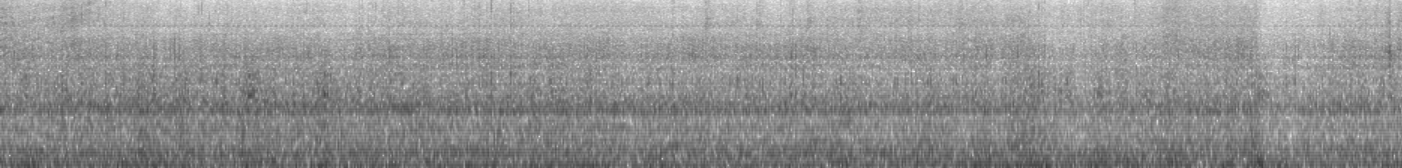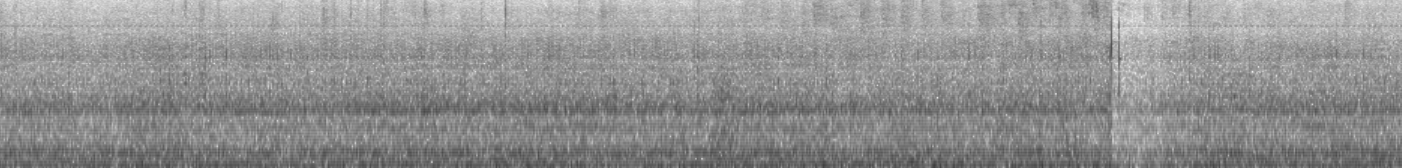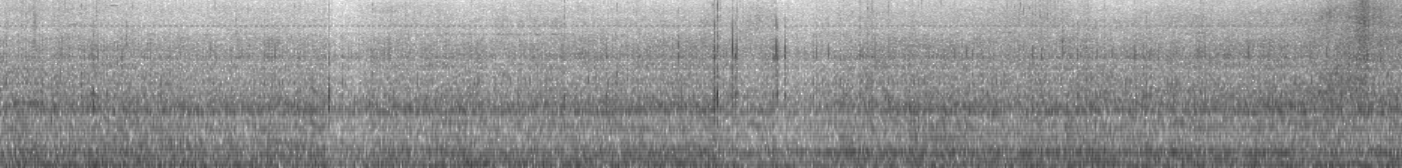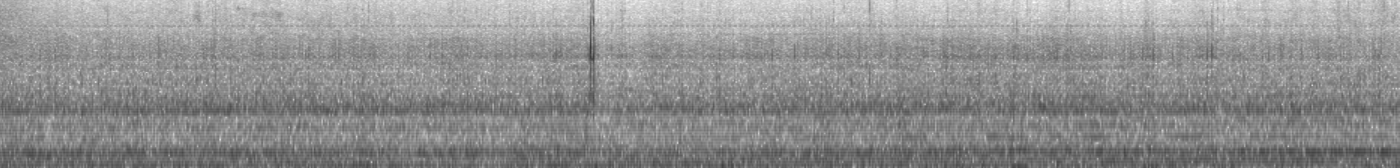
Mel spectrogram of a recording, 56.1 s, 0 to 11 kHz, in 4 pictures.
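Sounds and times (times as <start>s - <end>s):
bike clicking and rattling: 0.0s - 40.6s
bike tyre humming on asphalt: 0.0s - 56.0s
wind rushing over microphone: 0.0s - 56.0s.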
